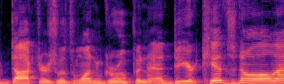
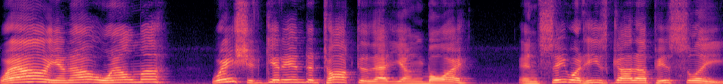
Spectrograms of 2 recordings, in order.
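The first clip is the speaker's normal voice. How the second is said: pitched-up Southern American accent, played for fun; 5 semitones higher than usual. On the radio, speaker voices imagined listeners just for fun, in a southern accent. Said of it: "it sounded like I was coming from somewhere in the South".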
